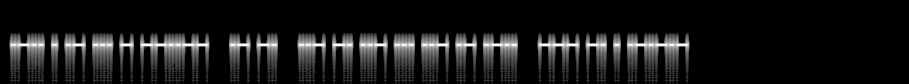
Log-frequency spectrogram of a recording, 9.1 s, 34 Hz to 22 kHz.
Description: Morse code, heard as a keyed tone, about 34 wpm, 700 Hz. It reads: LEAST, AN UNUSUAL ONE.
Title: Sentences from Top 1400 Words 35wpm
